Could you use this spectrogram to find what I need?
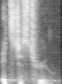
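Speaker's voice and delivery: soft, low murmur of recognition; hushed realization. Retold or imitated. Congregant hearing good news, hushed low murmur. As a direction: let the truth land softly. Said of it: "don't you just go".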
